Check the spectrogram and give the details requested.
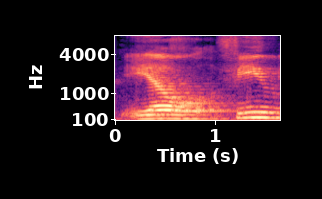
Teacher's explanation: या को गैन से मिला देंगे इसलिए कि गैन साकिन है और गैन को मोटा करके पढ़ेंगे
